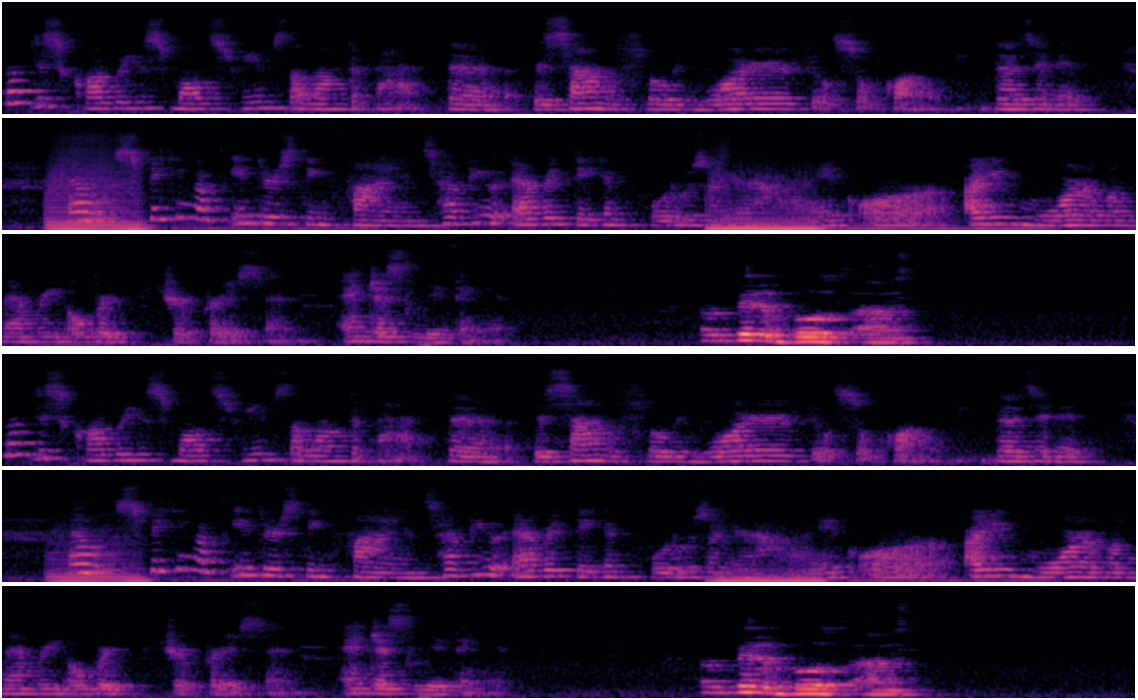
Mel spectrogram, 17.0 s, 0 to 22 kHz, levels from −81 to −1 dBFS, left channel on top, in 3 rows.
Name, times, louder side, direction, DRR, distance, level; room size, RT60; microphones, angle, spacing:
voice 1, 0.0-13.9, equal, 40° left, -3 dB, 1.2 m, -40 dB
sound 1, 5.9-7.5 9.2-10.9, left 4 dB, 85° left, 0.3 m, -39 dB
voice 2, 14.8-15.9, left 1 dB, 5° right, -4 dB, 0.7 m, -26 dB
3.4 x 3.0 x 2.4 m, 0.35 s
head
